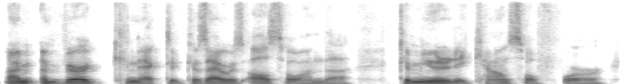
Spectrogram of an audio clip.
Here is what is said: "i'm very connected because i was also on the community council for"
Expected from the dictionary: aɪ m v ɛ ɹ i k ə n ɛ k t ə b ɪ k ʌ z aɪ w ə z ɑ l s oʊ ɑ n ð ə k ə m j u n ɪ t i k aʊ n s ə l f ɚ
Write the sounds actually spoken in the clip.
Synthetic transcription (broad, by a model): aɪ m v ɛ ɹ i k ə n ɛ k t ə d k ʌ z aɪ w ə z ɑ l s oʊ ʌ n ð ə k ə m j u n ɪ t i k aʊ n s l f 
